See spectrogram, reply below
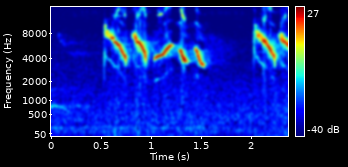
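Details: Brief white-eye phrase of five piercing, swooping whistle notes, then the start of another, sung to stir rival white-eyes into song.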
